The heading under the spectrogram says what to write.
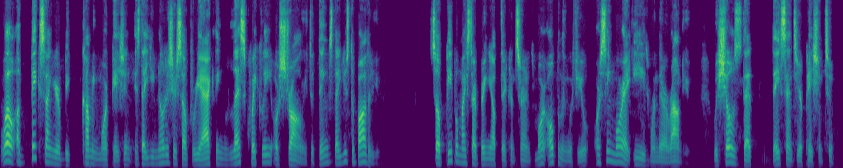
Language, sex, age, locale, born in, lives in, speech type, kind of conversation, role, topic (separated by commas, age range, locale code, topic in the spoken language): English, male, 40-44, en-US, United States, United States, read, expert-assistant, expert, How does practicing patience improve relationships?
